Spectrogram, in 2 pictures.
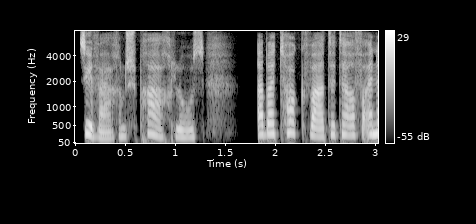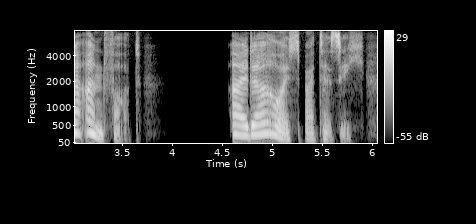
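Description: A woman reading a novel aloud in an even storytelling delivery. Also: on the high side, unhurried, dry recording, studio quality. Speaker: audiobook narrator. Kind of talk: scripted narration.

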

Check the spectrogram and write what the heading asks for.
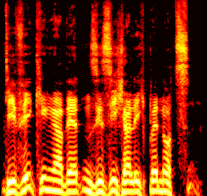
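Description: A man's voice: mid-range voice, fast, husky, no room sound, clean studio sound, pitched above the performer's own voice, lightly acted. A man voicing an adult monk giving directions in a storybook reading. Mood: urgent. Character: adult male monk, calm leader.

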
